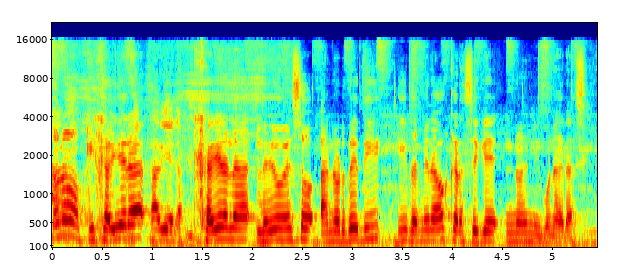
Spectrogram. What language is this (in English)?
Spanish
